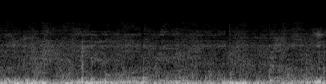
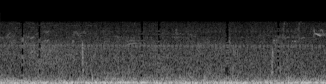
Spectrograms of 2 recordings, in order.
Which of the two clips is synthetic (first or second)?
first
